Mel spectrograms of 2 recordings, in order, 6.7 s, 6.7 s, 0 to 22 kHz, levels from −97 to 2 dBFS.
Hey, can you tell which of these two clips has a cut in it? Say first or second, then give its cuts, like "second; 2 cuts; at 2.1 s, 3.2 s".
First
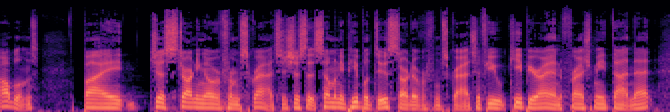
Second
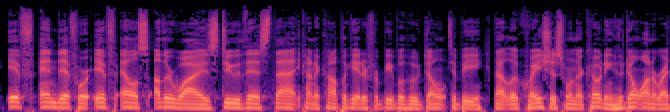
second; 3 cuts; at 3.0 s, 4.4 s, 4.9 s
